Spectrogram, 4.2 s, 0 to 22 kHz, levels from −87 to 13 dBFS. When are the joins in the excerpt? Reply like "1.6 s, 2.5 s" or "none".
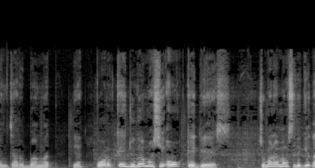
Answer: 1.2 s

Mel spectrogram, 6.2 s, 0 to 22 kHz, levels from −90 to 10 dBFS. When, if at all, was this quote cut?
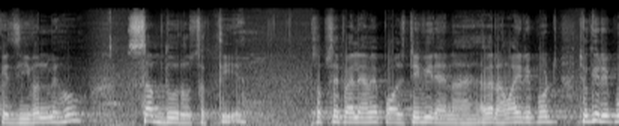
3.1 s

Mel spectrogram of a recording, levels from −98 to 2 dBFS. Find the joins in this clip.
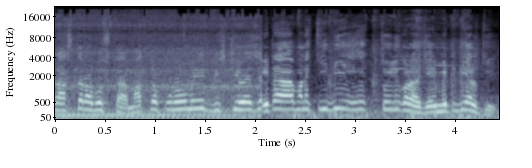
2.0 s

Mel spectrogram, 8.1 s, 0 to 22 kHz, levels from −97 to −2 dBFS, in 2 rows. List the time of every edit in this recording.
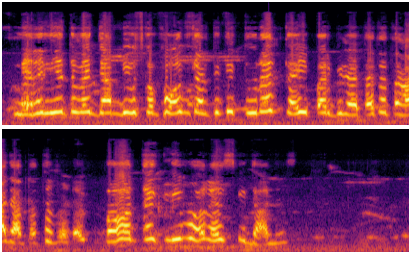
none

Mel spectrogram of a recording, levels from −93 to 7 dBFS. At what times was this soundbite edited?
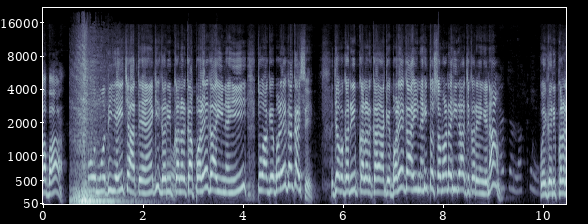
0.9 s

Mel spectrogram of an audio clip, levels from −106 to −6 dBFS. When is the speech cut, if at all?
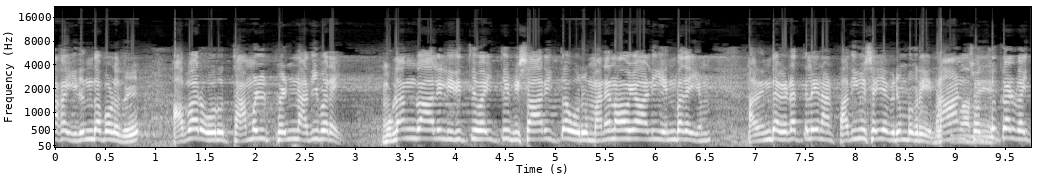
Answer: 8.8 s

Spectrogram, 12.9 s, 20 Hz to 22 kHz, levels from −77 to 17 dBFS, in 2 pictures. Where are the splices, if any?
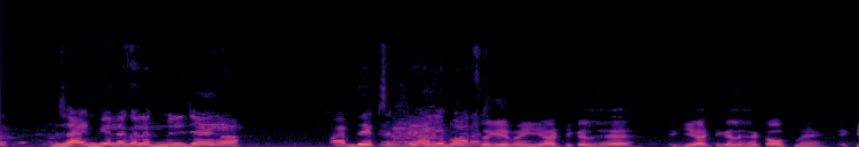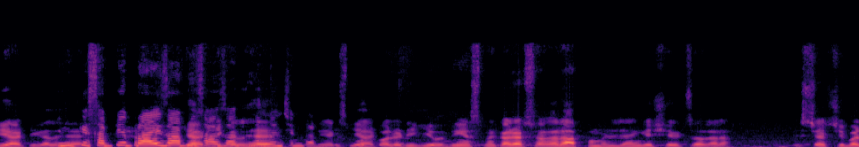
3.4 s, 9.2 s

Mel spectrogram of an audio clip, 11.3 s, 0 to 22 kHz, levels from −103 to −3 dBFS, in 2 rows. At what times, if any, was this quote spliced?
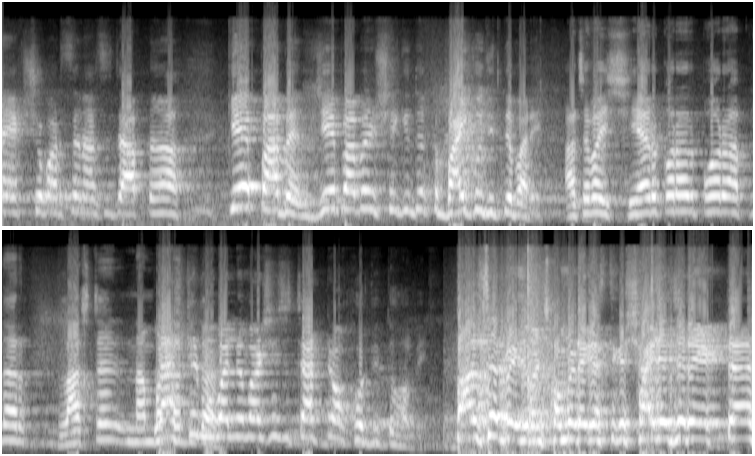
8.8 s

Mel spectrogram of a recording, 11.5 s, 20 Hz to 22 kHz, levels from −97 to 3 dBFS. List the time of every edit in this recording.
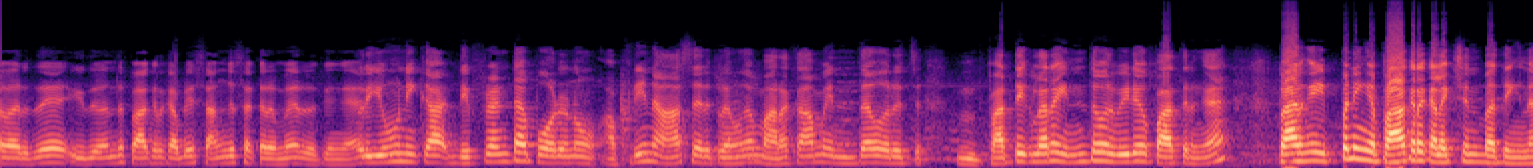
2.6 s, 9.0 s

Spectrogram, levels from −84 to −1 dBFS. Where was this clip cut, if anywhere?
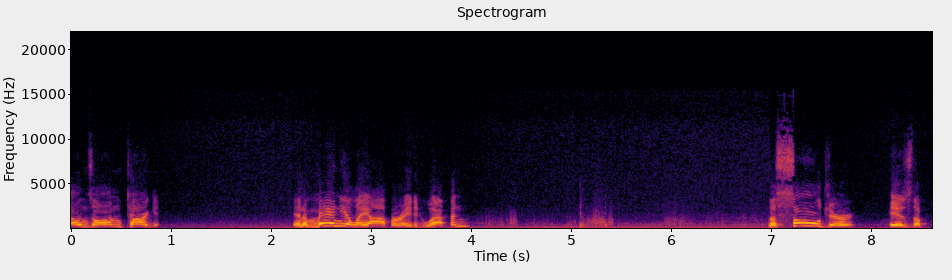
none

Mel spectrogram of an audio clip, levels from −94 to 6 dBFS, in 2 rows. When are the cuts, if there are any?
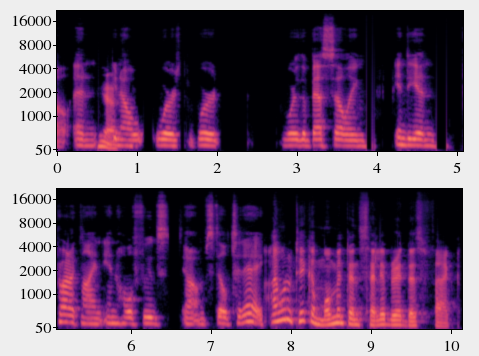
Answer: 7.7 s

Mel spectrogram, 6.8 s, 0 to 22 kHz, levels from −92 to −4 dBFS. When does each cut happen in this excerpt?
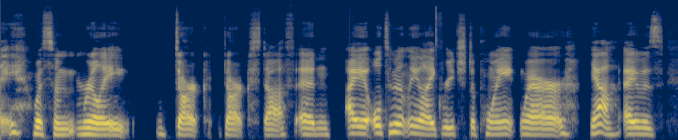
0.8 s, 3.3 s

